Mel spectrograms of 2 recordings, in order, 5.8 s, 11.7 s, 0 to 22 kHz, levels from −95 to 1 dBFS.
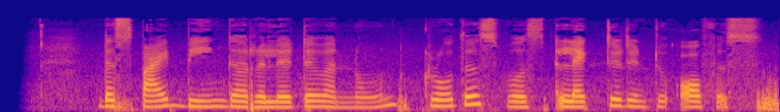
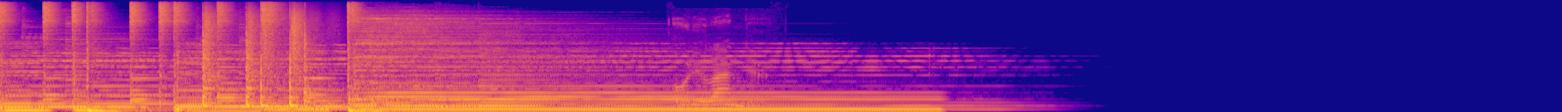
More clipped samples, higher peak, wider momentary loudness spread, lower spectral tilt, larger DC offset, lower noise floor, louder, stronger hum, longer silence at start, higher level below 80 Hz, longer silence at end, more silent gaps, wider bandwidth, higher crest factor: neither; about the same, -2 dBFS vs 0 dBFS; about the same, 8 LU vs 7 LU; about the same, -5 dB/octave vs -5 dB/octave; neither; second, -43 dBFS vs -75 dBFS; second, -20 LUFS vs -16 LUFS; neither; first, 0.35 s vs 0 s; second, -48 dBFS vs -26 dBFS; second, 0 s vs 4.2 s; neither; second, 11.5 kHz vs over 20 kHz; about the same, 18 dB vs 16 dB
